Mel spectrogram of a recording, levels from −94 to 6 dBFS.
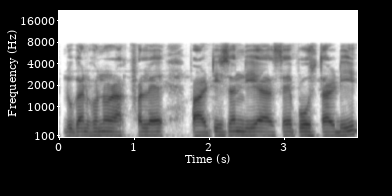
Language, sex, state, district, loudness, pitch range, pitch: Assamese, male, Assam, Sonitpur, -18 LUFS, 110-115 Hz, 110 Hz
